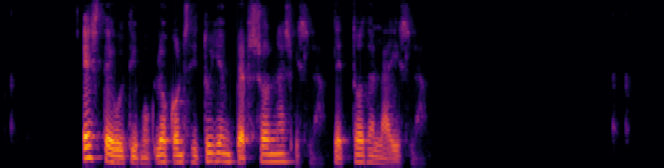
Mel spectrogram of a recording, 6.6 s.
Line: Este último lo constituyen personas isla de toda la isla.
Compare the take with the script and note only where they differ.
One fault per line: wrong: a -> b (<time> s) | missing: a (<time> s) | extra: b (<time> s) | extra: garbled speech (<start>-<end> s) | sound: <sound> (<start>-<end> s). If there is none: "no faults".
no faults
